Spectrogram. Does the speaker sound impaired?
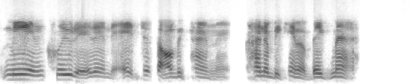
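Yes: spastic quadriplegic cerebral palsy; brain-body communication misfire, uses wheelchair, not paralysis, full body sensation.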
